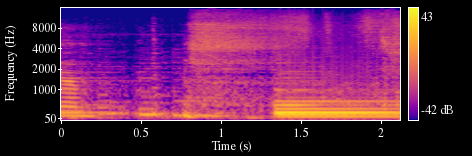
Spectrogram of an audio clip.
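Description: Classical nylon-string guitar: a single chord strummed a little over a second in, left ringing and slowly fading.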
